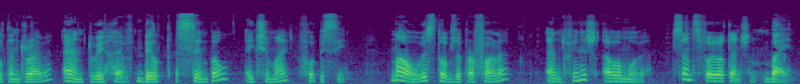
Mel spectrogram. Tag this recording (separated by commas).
Narration, Speech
